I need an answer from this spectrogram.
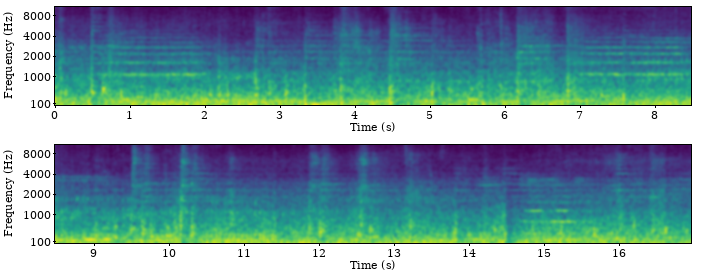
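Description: Indian passenger train coaches rolling into a station over points and rail joints, heard from aboard: a steady low hum with wheel clicks and clacks. A high ringing tone sounds three times: near the start, around six seconds in, and near the end.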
